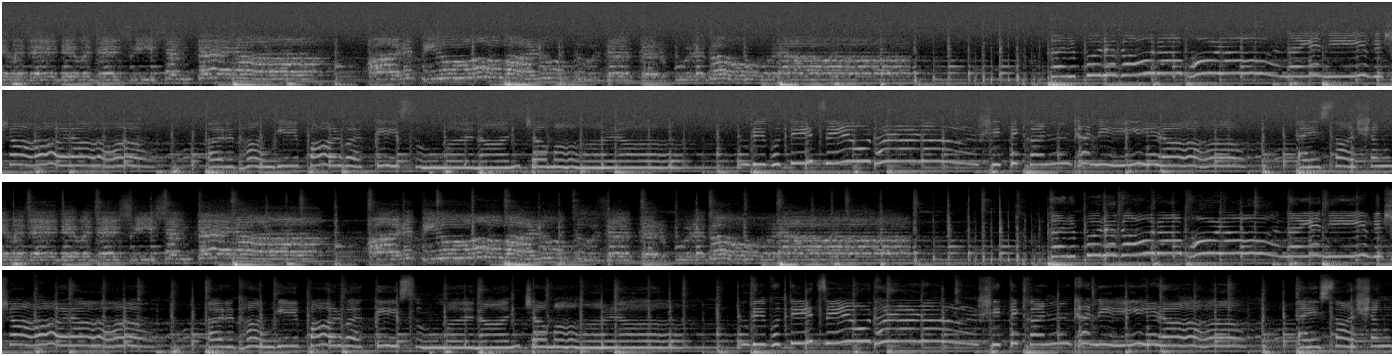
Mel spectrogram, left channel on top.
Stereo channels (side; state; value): left; noise; hiss, 5 dB below the sound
